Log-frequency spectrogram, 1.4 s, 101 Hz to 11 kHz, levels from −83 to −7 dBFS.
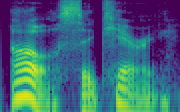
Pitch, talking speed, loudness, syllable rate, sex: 145 Hz, 135 wpm, -19 LUFS, 3.6 syllables/s, female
